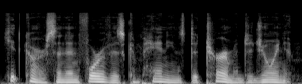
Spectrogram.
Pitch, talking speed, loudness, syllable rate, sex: 100 Hz, 220 wpm, -18 LUFS, 5.9 syllables/s, male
